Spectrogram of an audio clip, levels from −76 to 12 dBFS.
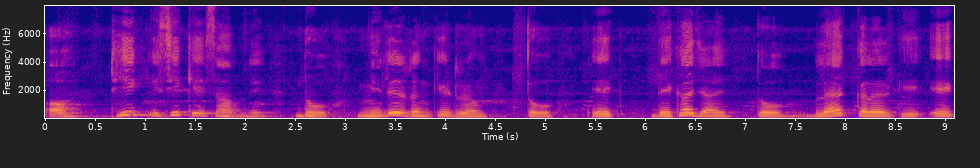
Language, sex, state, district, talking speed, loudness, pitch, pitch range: Hindi, male, Chandigarh, Chandigarh, 120 wpm, -16 LUFS, 150 Hz, 140-160 Hz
